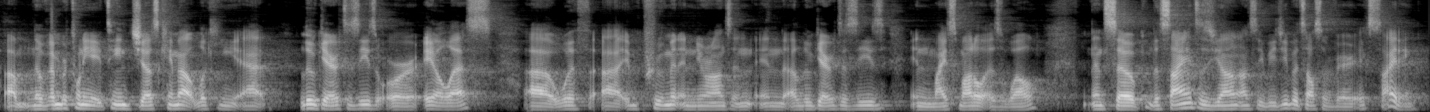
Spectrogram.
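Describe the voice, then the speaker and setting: A low-voiced man explains a scientific topic as a medical advisor, halting often with fillers and restarts. His voice trails into a long reverb. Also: fairly even intonation. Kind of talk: explanatory talk.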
